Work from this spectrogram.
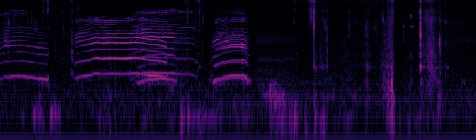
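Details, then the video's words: Cat meowing loudly while on top of a car: three loud, harmonic meows in quick succession, the middle one long and wavering, followed by scattered clicking and chewing-like noises. "cute cats meowing loudly on top of a car"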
